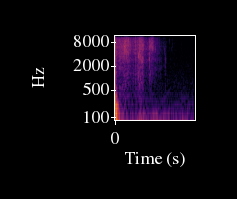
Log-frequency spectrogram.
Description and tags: rcok falls on dry leafs
rock falls on dry leafs
crisp, dry-leafs, hit, leafs, rock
